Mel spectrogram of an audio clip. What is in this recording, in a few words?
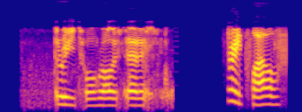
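Raleigh Police Northeast District Dispatch, p25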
